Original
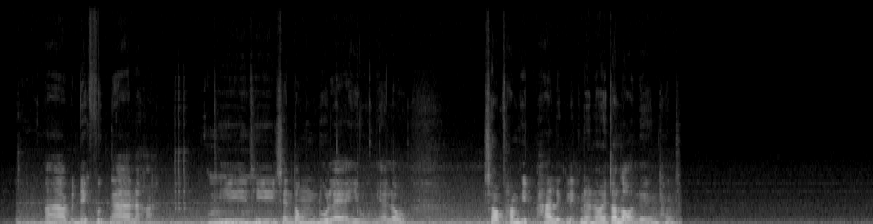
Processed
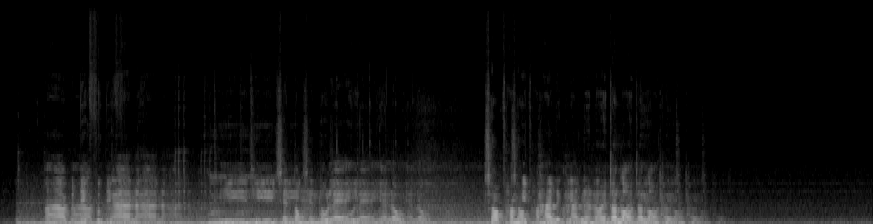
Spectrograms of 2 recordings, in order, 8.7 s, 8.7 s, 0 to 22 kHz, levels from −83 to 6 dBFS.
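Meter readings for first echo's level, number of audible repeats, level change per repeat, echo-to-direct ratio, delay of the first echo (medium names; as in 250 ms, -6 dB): -6.0 dB, 3, -12.5 dB, -5.5 dB, 260 ms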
